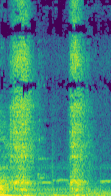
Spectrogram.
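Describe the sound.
Two short, breathy rasping bursts from a voice demonstrating the French R sound, as in the French word for art: a throaty, gargle-like friction sounded alone, fairly soft, with a brief pause between them.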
